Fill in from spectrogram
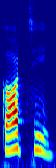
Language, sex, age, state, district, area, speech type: Tamil, female, 60+, Tamil Nadu, Erode, rural, read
